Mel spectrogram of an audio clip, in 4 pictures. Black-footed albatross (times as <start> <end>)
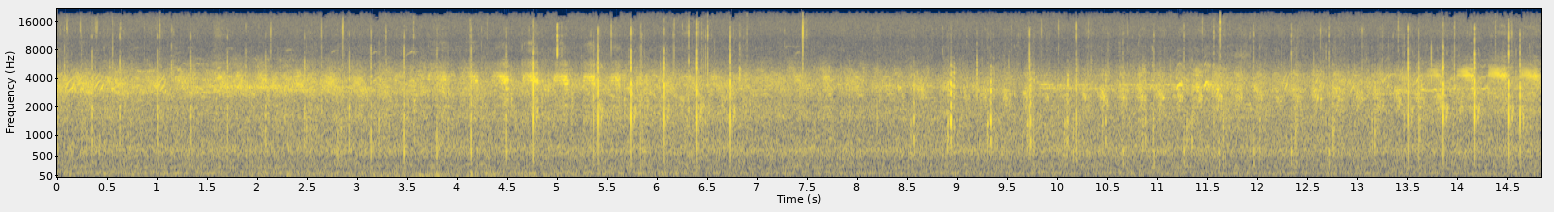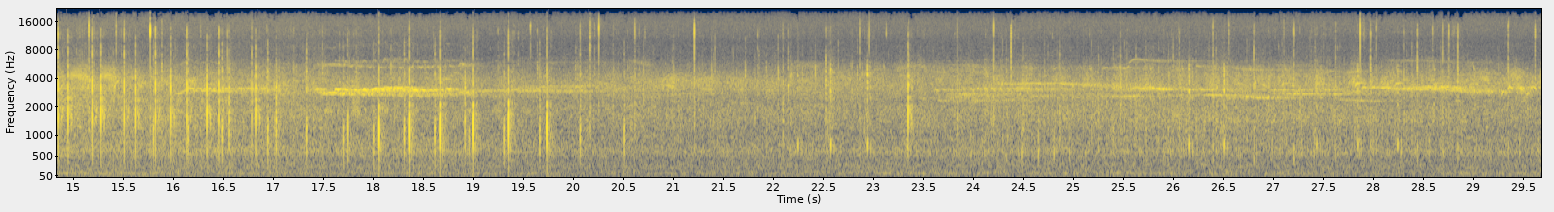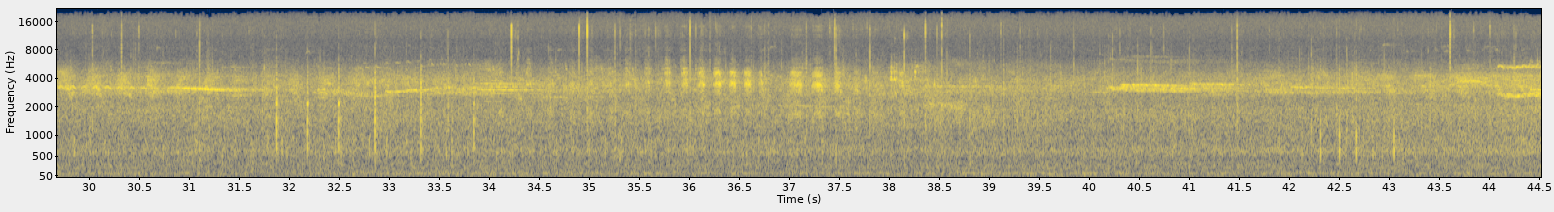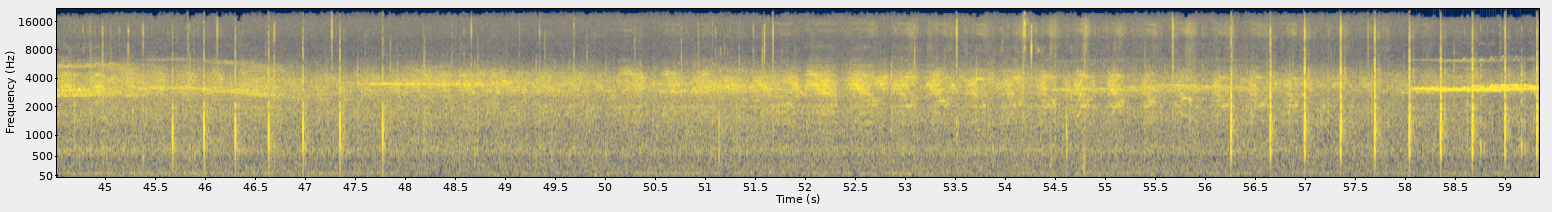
44.0 59.3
